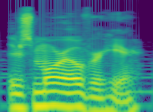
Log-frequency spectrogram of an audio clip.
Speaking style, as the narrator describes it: she called out

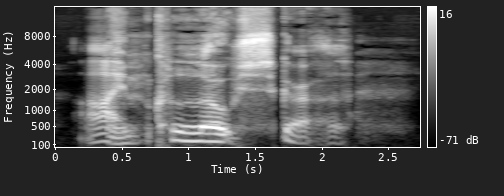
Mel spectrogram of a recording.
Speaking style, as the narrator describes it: he growled

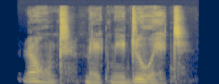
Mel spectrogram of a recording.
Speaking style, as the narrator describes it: Olar growled at Sigvar

